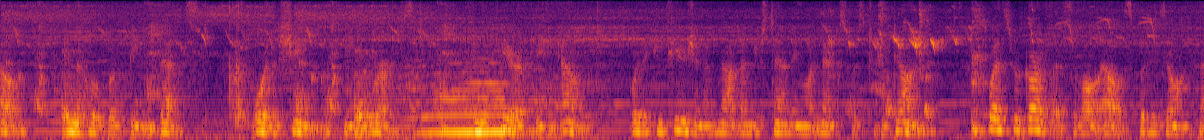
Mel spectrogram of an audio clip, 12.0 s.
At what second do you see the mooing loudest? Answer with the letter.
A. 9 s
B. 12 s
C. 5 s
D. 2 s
C.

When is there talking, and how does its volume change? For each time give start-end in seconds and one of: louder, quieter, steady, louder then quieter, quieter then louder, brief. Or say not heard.
0.0-12.0 steady.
